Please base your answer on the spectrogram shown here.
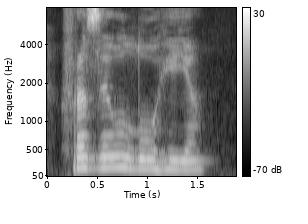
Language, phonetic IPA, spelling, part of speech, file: Ukrainian, [frɐzeɔˈɫɔɦʲijɐ], фразеологія, noun, Uk-фразеологія.ogg
- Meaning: 1. phraseology (set of phrases and expressions) 2. phraseology (study of phrases and expressions)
